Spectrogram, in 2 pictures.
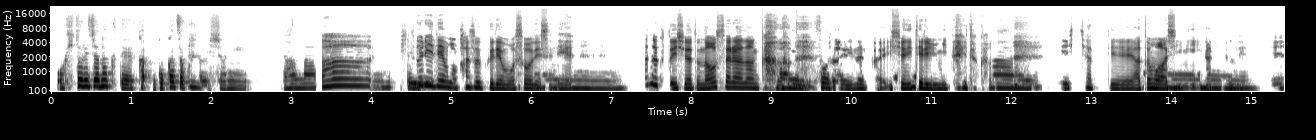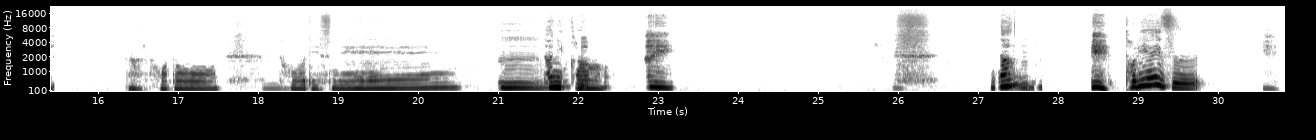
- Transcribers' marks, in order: static; distorted speech; unintelligible speech; other background noise; laughing while speaking: "なんか"; laughing while speaking: "見たりとか"; unintelligible speech; drawn out: "そうですね"
- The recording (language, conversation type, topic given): Japanese, advice, 家事や片付けをいつも先延ばしにしてしまうのはなぜですか？
- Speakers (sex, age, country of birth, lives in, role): female, 25-29, Japan, Japan, user; female, 55-59, Japan, Japan, advisor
